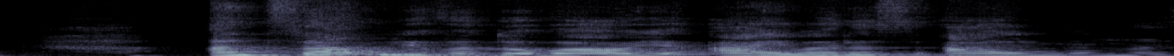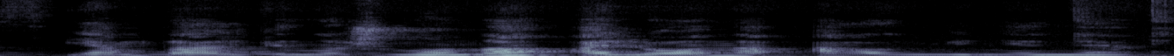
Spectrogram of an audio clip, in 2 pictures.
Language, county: Lithuanian, Utena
